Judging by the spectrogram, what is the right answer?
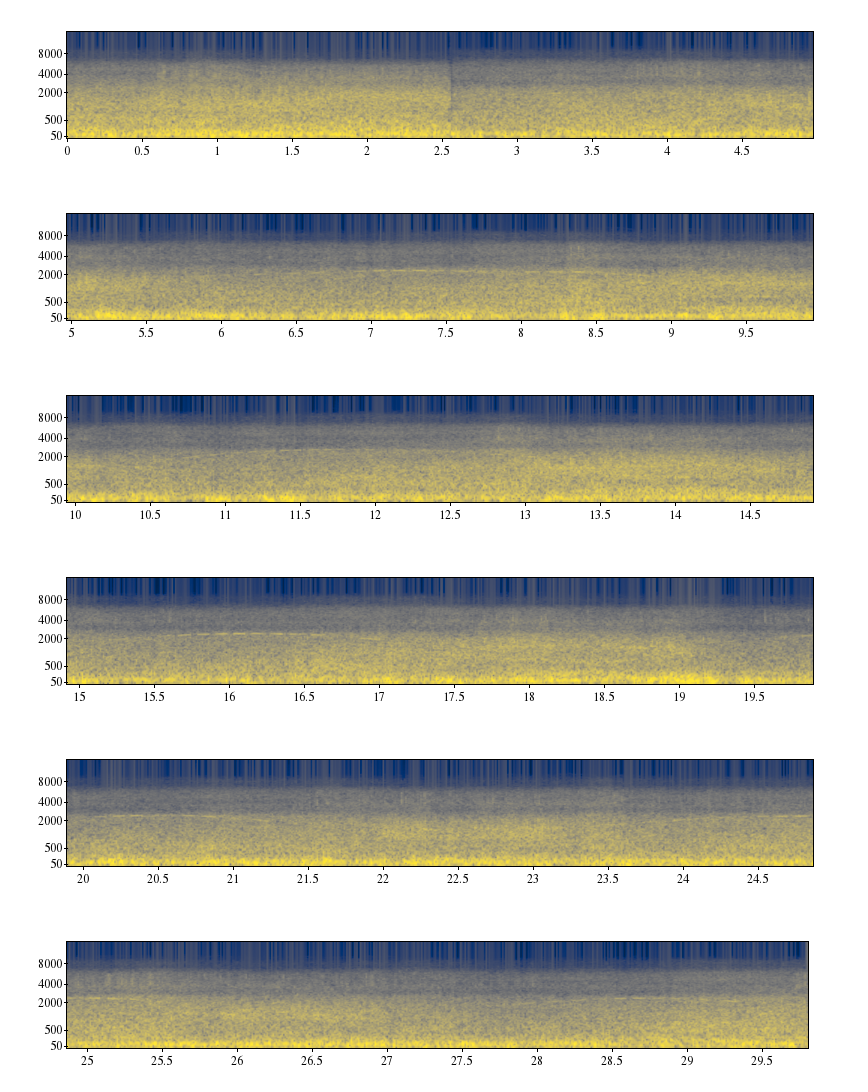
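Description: Wind rushing hard over a microphone on a hang glider in flight, a steady low buffeting rumble. A faint whistle rises and falls in pitch about every four to five seconds.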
